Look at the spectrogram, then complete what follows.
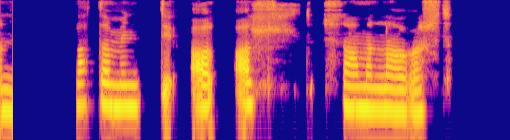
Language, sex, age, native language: Icelandic, male, 10, Icelandic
